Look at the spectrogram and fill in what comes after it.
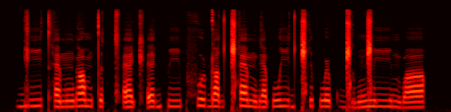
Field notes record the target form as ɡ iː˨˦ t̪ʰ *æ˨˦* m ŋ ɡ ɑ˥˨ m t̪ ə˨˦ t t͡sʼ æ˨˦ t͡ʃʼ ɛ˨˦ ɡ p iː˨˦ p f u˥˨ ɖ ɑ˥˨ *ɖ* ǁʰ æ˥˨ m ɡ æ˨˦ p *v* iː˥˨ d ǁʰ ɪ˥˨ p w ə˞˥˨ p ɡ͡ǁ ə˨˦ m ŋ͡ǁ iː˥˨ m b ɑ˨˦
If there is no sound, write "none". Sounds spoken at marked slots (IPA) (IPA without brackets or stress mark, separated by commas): æ˨˦, d, w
